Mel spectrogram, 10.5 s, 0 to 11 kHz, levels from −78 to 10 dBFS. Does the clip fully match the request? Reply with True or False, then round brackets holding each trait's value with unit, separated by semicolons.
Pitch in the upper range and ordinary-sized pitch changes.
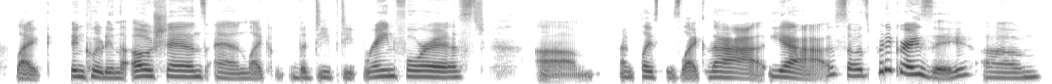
True (200 Hz; 4.4 semitones)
